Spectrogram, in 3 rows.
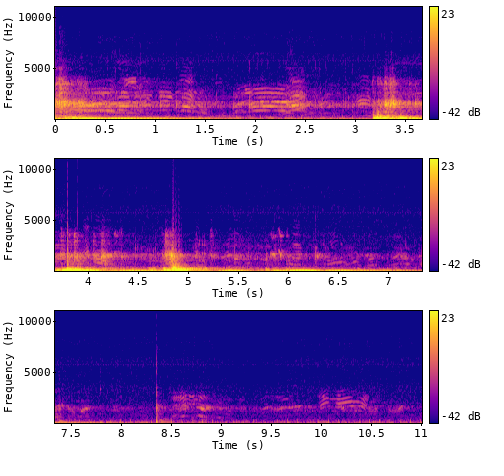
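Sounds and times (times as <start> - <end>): loud deep noise: 0.0 - 8.3
distant players shouting: 0.0 - 10.8.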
